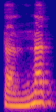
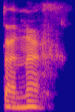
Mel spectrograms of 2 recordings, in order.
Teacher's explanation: Cuando la K de Ketubim está al final, se alarga, se prolonga y se pronuncia como J. Es una cuestión técnica del idioma.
